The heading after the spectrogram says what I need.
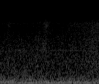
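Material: Nothing is struck.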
